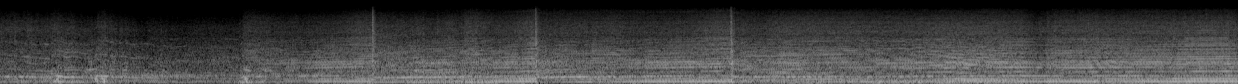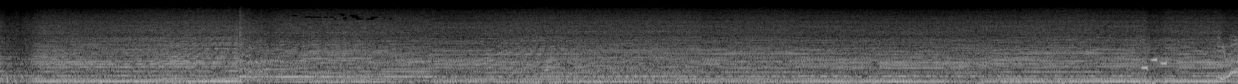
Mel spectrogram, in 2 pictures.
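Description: A racing car engine roars and climbs in pitch through the gears.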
